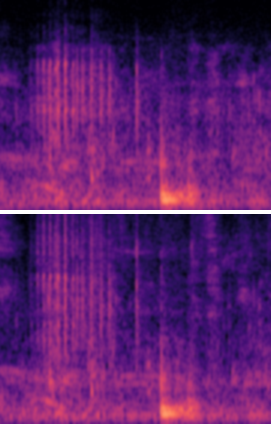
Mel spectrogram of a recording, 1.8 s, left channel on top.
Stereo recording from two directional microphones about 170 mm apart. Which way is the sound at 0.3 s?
55° right (ahead or behind).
